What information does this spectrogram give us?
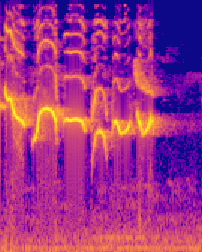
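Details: White-rumped shama singing in wild style, a loud fluid run of whistled notes that swoop up and down, several rising and dipping slurs in quick succession, then fading to quiet low background hum.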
